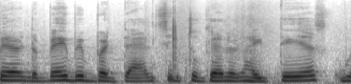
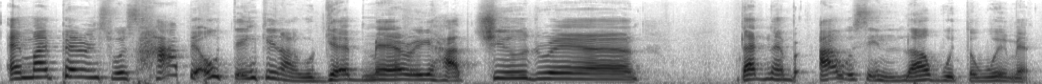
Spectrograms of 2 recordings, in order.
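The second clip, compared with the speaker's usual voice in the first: ordinary delivery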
